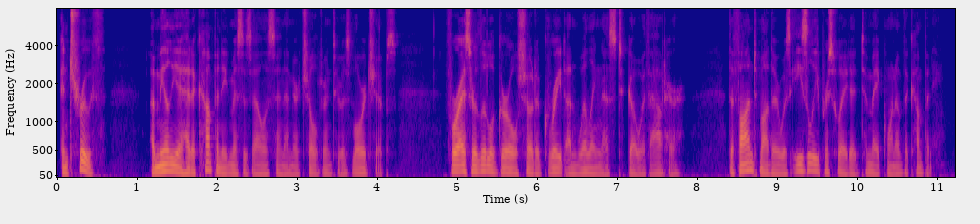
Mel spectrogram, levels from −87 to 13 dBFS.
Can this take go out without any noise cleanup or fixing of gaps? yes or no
yes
